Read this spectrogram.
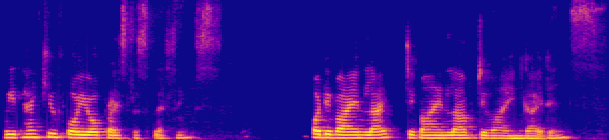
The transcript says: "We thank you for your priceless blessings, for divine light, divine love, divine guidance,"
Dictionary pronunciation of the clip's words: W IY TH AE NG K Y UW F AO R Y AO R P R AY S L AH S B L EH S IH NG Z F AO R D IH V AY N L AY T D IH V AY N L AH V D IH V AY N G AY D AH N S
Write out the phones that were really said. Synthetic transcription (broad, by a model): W IY T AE NG K Y UW F AO R Y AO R P R AY S L AH S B L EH S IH NG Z F AO R D IH V AY N L AY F D IH V AY N L AH V D IH V AY N G AY D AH N S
